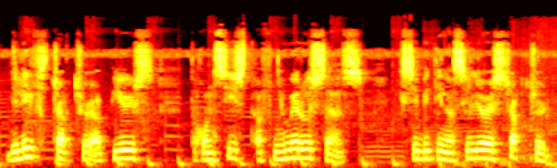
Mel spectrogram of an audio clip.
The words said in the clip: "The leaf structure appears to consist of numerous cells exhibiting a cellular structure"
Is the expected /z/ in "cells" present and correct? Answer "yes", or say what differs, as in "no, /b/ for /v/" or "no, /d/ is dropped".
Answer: no, /s/ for /z/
